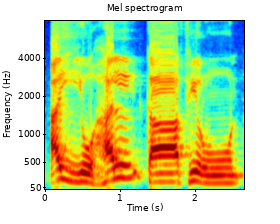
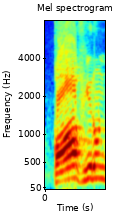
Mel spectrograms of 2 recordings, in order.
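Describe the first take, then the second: First: काफिरून slowly with thin k, long oo; light kaaf. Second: काफिरून with back, thick "qaw"; wrong heavy qaaf. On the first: Teacher modelling the correct letter, light kaaf. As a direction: recite अय्युहल काफिरून with a front k. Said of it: "बारीक काफ है". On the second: Teacher showing the mistake, wrong heavy qaaf. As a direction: darken the first sound of काफिरून to q. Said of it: "पढ़ेंगे तो गलत हो जाएगा". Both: Shown as a demonstration.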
